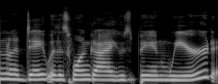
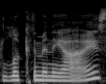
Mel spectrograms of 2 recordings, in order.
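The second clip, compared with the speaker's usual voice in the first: normal talking voice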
